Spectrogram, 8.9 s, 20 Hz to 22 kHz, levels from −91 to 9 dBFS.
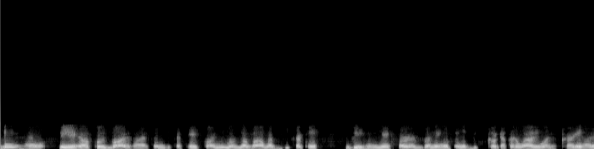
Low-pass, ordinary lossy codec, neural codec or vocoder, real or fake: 3.6 kHz; MP3, 32 kbps; codec, 24 kHz, 1 kbps, SNAC; fake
